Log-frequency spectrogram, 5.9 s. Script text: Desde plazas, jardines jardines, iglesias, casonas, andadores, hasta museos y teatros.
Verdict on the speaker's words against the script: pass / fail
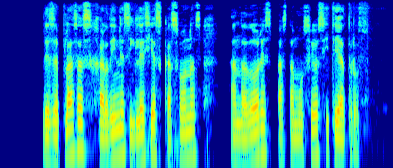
fail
